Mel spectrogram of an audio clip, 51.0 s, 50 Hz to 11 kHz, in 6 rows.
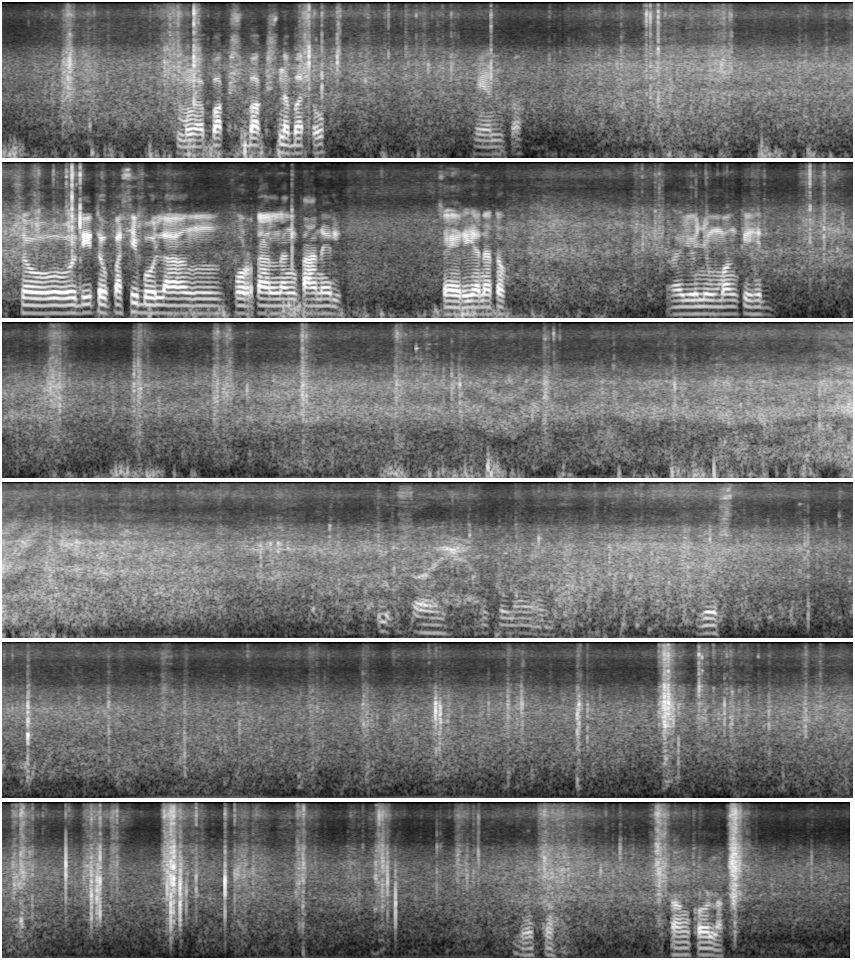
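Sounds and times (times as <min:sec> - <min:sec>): wind buffeting microphone: 0:00.0 - 0:04.5, 0:05.4 - 0:43.6
dry twigs snapping and crackling: 0:03.0 - 0:04.7, 0:05.4 - 0:07.4, 0:08.9 - 0:09.4, 0:14.8 - 0:15.2, 0:16.0 - 0:20.2, 0:40.6 - 0:47.4.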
